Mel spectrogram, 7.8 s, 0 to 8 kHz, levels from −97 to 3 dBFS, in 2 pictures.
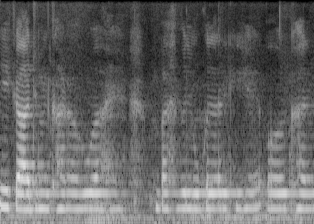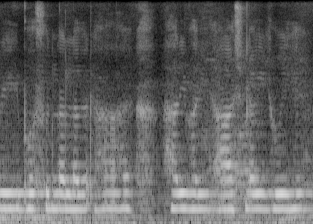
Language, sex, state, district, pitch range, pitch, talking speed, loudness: Hindi, female, Uttar Pradesh, Jalaun, 205-210 Hz, 205 Hz, 185 wpm, -20 LUFS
